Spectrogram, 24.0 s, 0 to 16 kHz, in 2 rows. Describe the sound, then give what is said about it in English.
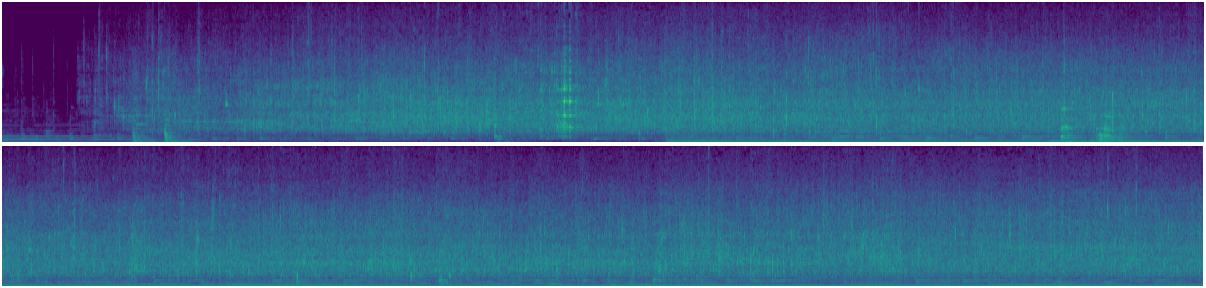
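Shrimp sizzling in a medium-high frying pan, a loud continuous crackling fry that holds steady throughout with a low hum beneath, no voices. “So we're gonna add the shrimp right to the medium-high pan. We're gonna get a nice sizzle, and they're only gonna cook maximum about 3 minutes, super duper quick.”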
